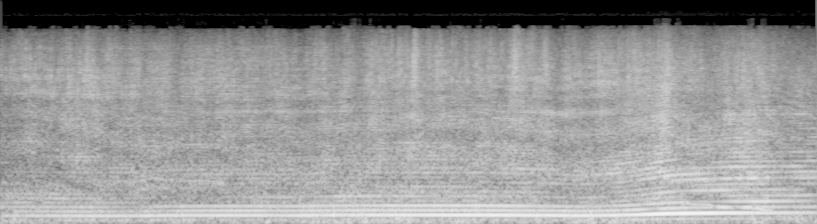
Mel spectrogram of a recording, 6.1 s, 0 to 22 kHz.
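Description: A radio-controlled aerobatic model airplane with a 157 cc engine, weighing 21 kg, flies at an air show meeting, its engine droning loud and steady before the pitch climbs sharply as it throttles up near the end.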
